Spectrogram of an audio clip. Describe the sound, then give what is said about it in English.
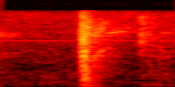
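A sharp hand slap rings out once as a wrestler slaps his tag team partner's hand to tag him into the ring, followed moments later by a softer second smack, with no voices and only quiet background between them. “Hear this here. I'm slapping his hand.”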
